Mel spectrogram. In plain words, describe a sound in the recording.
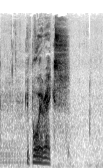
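A dog whines up close.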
